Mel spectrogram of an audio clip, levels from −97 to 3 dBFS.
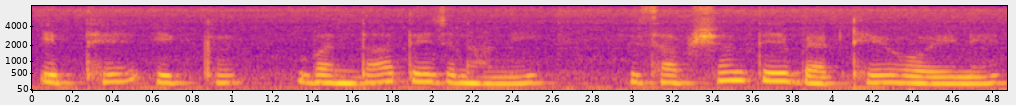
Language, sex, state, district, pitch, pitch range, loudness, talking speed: Punjabi, female, Punjab, Pathankot, 215 Hz, 200-230 Hz, -15 LUFS, 125 wpm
